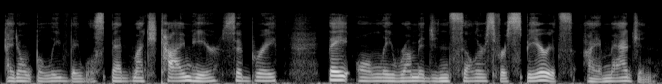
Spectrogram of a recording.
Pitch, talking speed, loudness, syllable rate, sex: 155 Hz, 180 wpm, -20 LUFS, 5.5 syllables/s, female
